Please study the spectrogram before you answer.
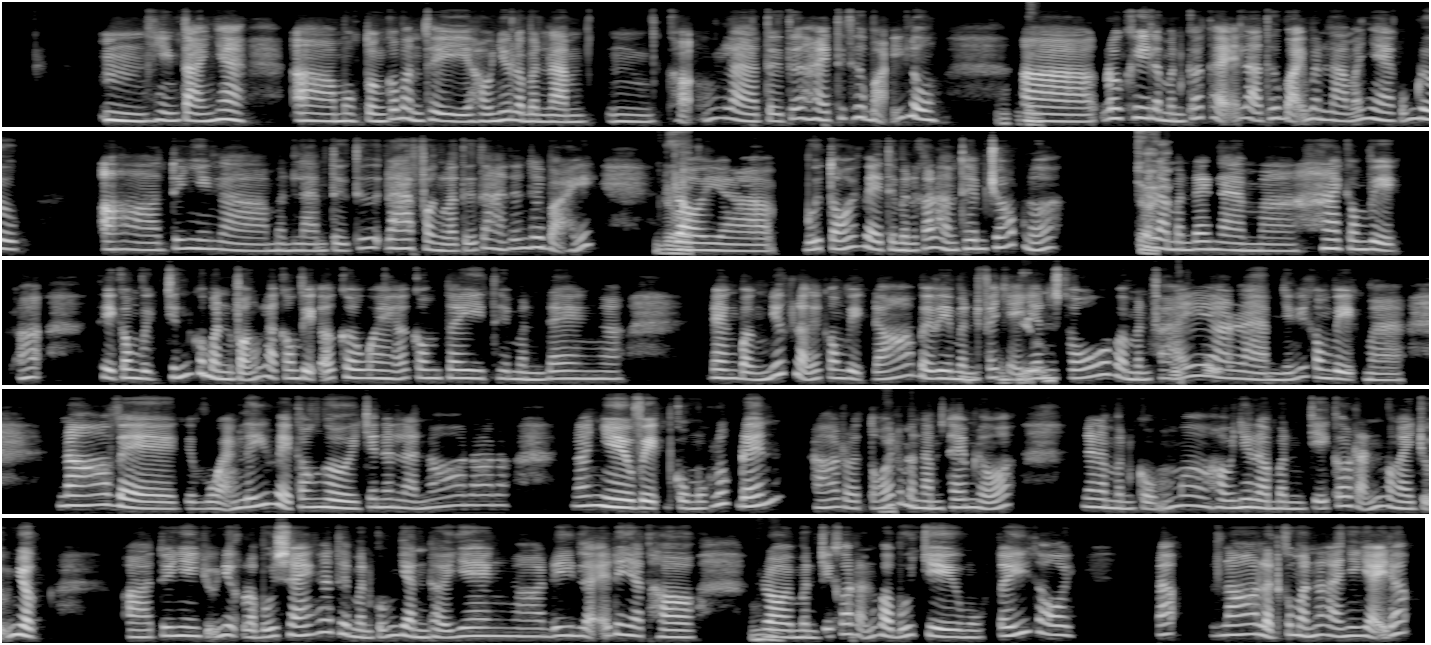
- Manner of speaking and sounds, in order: other background noise; unintelligible speech; tapping; in English: "job"; unintelligible speech
- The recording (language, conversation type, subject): Vietnamese, advice, Khó duy trì chế độ ăn lành mạnh khi quá bận công việc.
